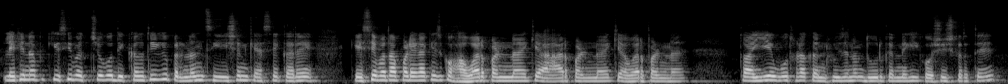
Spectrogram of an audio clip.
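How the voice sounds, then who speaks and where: A man's voice: high voice, steady tone, fast. A male teacher explaining grammar rules in a classroom lesson, repeating each rule and asking the class questions as he goes. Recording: muffled, slightly lo-fi.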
